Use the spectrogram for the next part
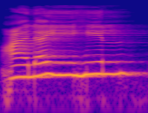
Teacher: karena ada Ya Sukun didahului harakat fathah maka dibacanya lembut atau lunak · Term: huruf Lin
